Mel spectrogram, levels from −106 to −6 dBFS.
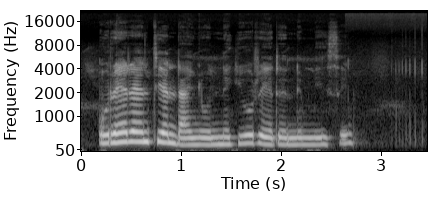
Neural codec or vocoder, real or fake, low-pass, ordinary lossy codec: vocoder, 44.1 kHz, 128 mel bands every 256 samples, BigVGAN v2; fake; none; none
